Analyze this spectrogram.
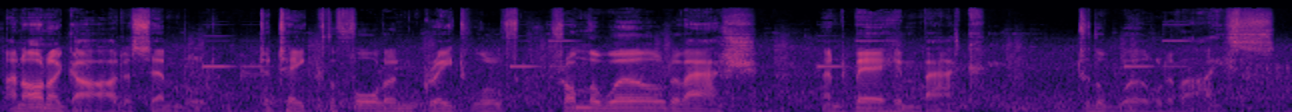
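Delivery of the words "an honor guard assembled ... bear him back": usual speaking voice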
